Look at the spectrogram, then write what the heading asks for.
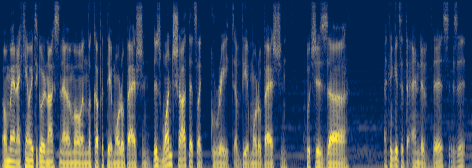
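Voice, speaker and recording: Deep-voiced enthusiastic male streamer. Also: a little fast. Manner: enthusiastic, emphatic, slangy. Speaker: live streamer, lore commentator. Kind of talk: casual livestream game lore commentary. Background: music.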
